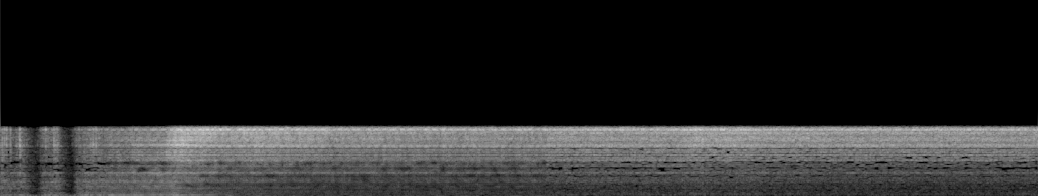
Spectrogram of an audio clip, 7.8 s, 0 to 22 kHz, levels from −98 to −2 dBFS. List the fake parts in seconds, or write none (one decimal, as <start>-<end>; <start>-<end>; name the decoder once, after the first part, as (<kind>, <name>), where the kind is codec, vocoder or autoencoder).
0.8-4.1 (vocoder, HiFi-GAN)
